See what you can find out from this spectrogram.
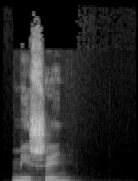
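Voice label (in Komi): "мишень", Komi, female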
